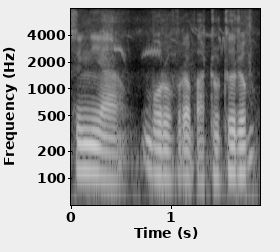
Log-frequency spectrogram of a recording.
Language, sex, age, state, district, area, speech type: Bodo, male, 18-30, Assam, Udalguri, urban, spontaneous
